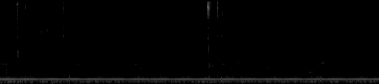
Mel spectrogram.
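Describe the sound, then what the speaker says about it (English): Quiet keystrokes on a computer keyboard, a few soft scattered clicks over a steady low hum, one slightly sharper tap in the middle. "I'm going to type in flower."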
